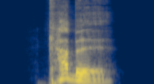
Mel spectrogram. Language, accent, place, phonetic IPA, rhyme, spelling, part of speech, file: German, Germany, Berlin, [ˈkabl̩], -abl̩, kabbel, verb, De-kabbel.ogg
- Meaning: inflection of kabbeln: 1. first-person singular present 2. singular imperative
